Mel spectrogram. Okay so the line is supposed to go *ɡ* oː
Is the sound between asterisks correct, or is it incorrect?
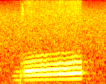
correct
